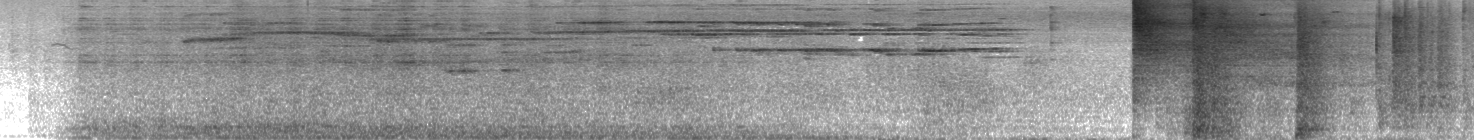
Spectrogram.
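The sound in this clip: A train arriving at a station: a steady rumble with thin, high wheel squeals runs for several seconds, then gives way to a few sharp, louder knocks near the end.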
